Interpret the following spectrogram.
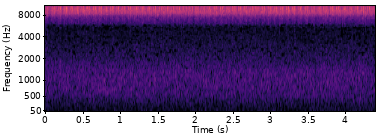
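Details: High, unbroken cricket trilling from males stridulating their wings, a thin metallic ringing with a fine rapid pulse and nothing else audible.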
